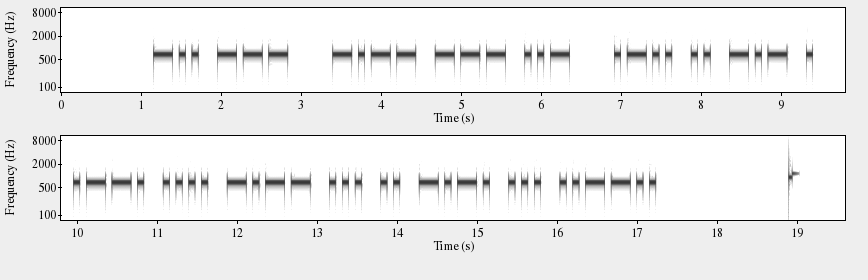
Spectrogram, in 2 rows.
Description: Morse code, heard as a keyed tone, about 15 wpm, 700 Hz. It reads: DO YOU LIKE PHYSICS?
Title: Sentences from Top 1000 Words - Review Part 5 - 15wpm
